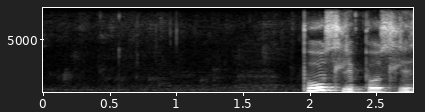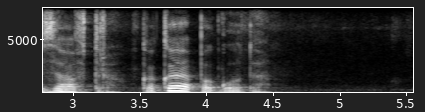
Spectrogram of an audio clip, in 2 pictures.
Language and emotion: Russian, sad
